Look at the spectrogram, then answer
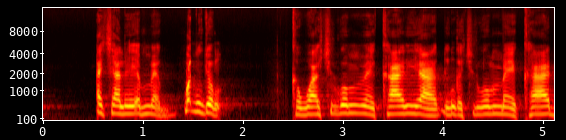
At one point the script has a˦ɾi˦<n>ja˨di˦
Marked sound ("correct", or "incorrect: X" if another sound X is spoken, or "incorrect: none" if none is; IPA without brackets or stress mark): incorrect: none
